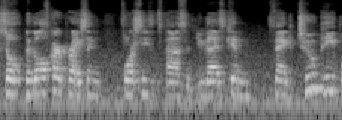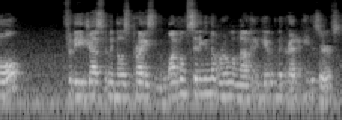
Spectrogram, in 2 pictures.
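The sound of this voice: A man talks at a fairly quick pace with a high pitch. His intonation stays fairly even.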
